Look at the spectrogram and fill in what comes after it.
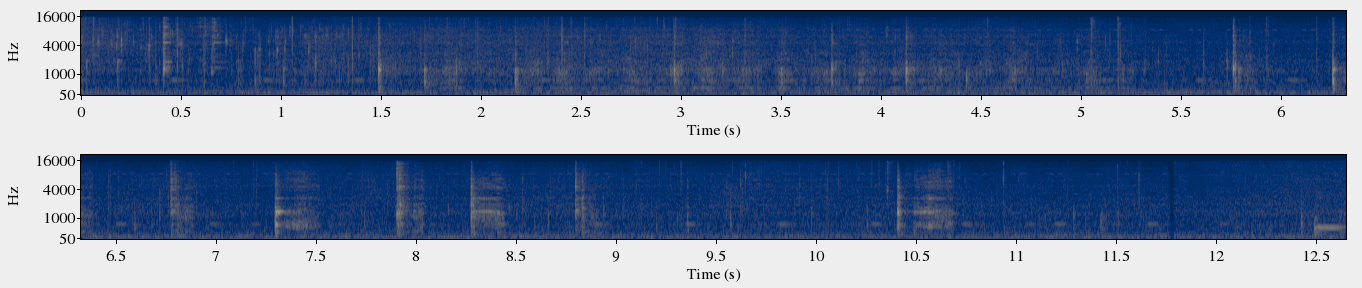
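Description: Chopped garlic frying in oil in a steel wok, sizzling steadily while a metal ladle stirs it, with frequent sharp clinks and scrapes of the ladle against the wok.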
